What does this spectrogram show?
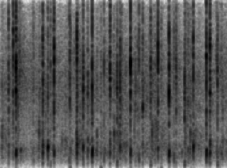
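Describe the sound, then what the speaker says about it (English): Brief, lively applause from an audience at a county council swearing-in ceremony, dense clapping close by for under two seconds. "Please give her a round of applause"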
